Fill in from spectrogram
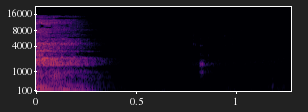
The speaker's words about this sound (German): Äh, ich, tut mir leid, ich huste jetzt irgendwie mehr. Entschuldigung.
